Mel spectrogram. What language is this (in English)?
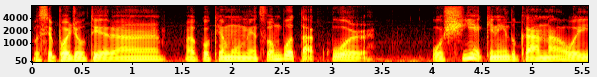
Portuguese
